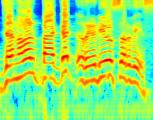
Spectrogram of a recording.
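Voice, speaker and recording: A man's voice: sits high, animated, drawn-out words, a bit bright, clear, resonant tone. A man teaching an exam prep lesson, who drills terms by asking a question and then repeating the answer.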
